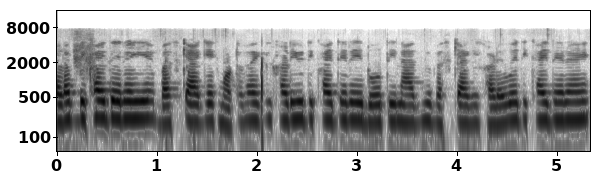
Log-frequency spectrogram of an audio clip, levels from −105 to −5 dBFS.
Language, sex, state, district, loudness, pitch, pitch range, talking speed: Hindi, female, Uttar Pradesh, Jalaun, -18 LUFS, 200 Hz, 185-205 Hz, 315 wpm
